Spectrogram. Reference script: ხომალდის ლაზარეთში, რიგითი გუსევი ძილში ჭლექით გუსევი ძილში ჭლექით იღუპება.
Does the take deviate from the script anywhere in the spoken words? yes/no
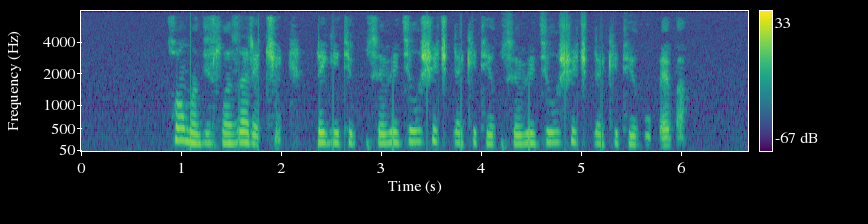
no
